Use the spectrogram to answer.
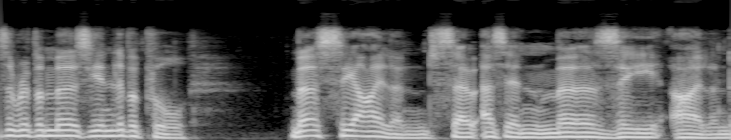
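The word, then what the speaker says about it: Mersea Island: but this Blum Island pronounced Mercy Island like Mercy Mercy Island says Lewis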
